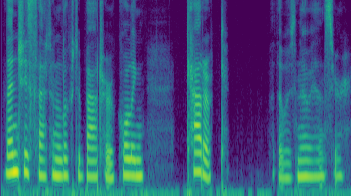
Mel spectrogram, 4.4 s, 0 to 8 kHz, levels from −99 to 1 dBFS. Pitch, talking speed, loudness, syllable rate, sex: 210 Hz, 190 wpm, -20 LUFS, 6.7 syllables/s, female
